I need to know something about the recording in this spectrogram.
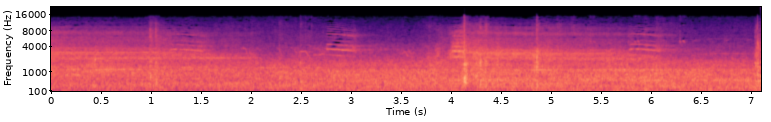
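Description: A hawk screams with sharp, descending cries.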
